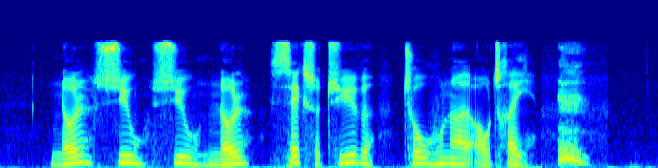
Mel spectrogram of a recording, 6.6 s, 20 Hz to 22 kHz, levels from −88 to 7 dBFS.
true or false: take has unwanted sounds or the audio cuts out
true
